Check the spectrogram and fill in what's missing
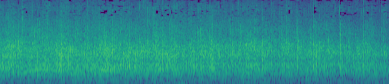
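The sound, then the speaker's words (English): An audience claps their hands in steady, sustained applause, a dense wash of many overlapping claps holding at an even loudness for the full three seconds with no voices standing out. “Somebody clap your hands and rejoice in that.”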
